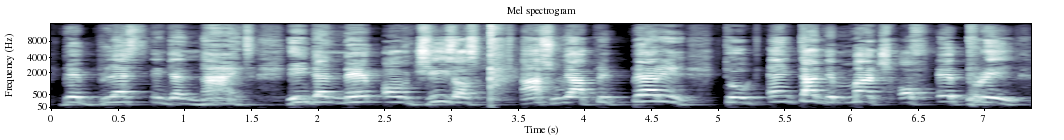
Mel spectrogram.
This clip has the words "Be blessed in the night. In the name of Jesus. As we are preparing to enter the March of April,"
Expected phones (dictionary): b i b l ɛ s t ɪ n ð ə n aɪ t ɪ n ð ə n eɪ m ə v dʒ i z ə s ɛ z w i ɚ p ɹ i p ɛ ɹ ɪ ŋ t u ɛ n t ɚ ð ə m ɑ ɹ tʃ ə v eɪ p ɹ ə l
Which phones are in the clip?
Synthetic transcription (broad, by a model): b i b l ɛ s t ɪ n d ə n aɪ t ɪ n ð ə n eɪ m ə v dʒ i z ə s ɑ s w i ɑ p ɹ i p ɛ ɹ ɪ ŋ t u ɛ n t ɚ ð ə m ɑ tʃ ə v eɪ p ɹ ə l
